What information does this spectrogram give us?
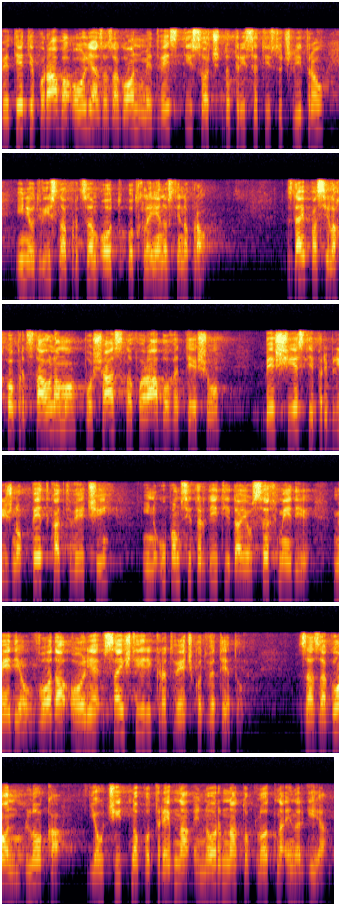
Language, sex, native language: Slovenian, male, Slovenian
